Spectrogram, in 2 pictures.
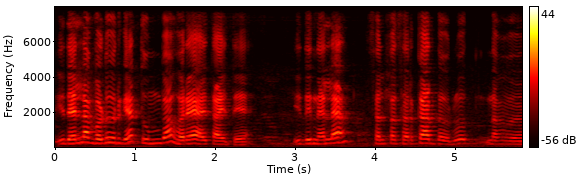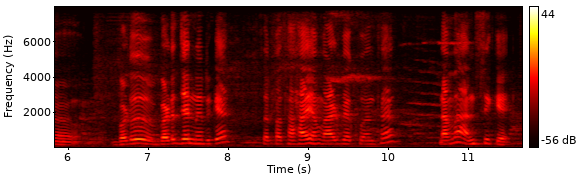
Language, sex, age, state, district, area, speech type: Kannada, female, 60+, Karnataka, Mysore, rural, spontaneous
